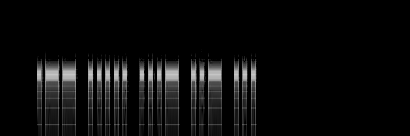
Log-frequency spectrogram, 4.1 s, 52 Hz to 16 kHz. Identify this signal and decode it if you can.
Morse code, heard as a keyed tone, about 28 wpm, 700 Hz. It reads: W5VUS
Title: Five Challenging Letter-Number Combinations 28wpm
